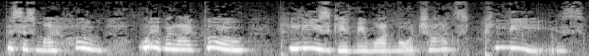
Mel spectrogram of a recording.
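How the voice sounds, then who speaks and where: A woman's voice: high voice, lively intonation, takes it slowly, mellow, pitched above the performer's own voice, full character voice. A woman voicing a humble, anxious male village baker in a storybook, with a fretful, emotional delivery. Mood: pleading. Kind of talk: storybook character voice.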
